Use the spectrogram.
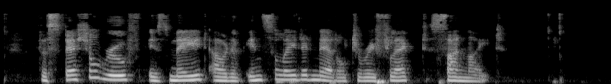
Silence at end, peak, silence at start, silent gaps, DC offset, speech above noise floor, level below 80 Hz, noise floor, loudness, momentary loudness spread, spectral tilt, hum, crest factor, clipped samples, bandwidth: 0.5 s; -6 dBFS; 0.4 s; none; under 0.1%; 37 dB; -46 dBFS; -56 dBFS; -20 LUFS; 8 LU; -5 dB/octave; none; 14 dB; under 0.1%; 11.5 kHz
